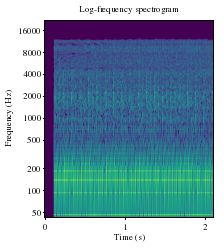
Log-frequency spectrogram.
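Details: 2009 BMW R1200R boxer at idle: fast, even rattle in the gearbox that stops with the clutch pulled in and returns when released; clutch damper suspected failed, gearbox repair with a newly made damper.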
